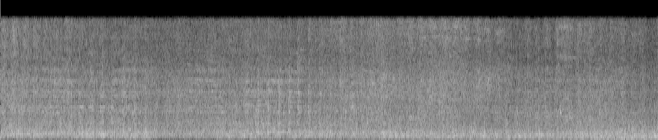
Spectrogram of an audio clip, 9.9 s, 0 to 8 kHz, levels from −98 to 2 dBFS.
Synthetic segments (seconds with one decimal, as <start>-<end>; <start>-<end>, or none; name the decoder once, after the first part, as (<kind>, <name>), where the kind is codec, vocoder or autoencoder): 0.0-2.1 (vocoder, WaveNeXt); 3.7-4.4; 7.6-8.5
